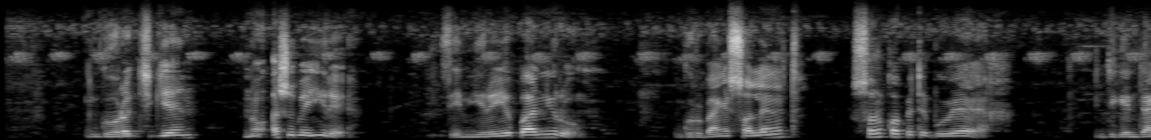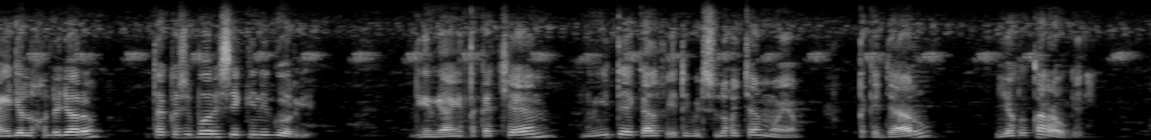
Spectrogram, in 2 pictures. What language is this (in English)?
Wolof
